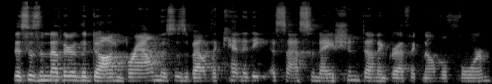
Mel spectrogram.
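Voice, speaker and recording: A woman with a bright, sharp tone and a fairly low pitch. She talks at a fairly quick pace with fairly even intonation. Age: 60s. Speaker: professor of library science. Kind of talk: conference presentation.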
